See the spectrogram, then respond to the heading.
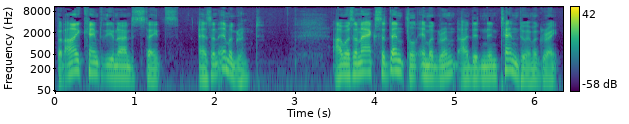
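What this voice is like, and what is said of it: Non-American accent. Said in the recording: “I was not born an American. I imagine that my voice tells you that”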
